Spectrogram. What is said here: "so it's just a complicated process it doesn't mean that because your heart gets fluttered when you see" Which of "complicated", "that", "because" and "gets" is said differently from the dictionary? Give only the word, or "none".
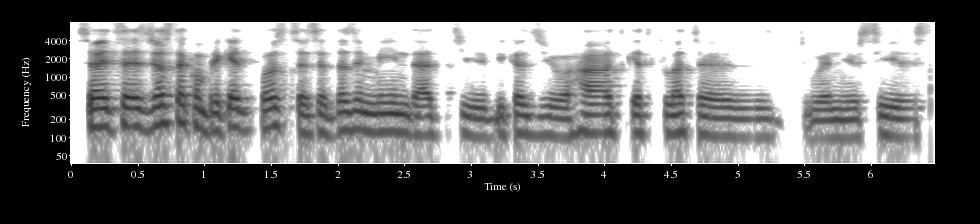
gets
